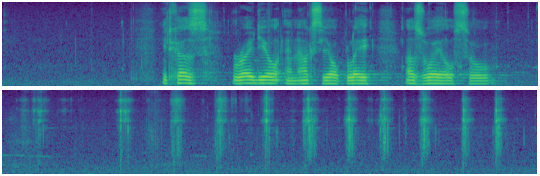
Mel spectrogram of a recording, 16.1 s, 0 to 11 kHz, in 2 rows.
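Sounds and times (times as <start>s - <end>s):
gritty scraping rumble of spinning shaft: 8.3s - 15.6s.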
